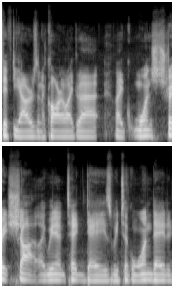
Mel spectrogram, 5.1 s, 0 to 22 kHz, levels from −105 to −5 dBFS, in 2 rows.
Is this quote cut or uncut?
uncut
